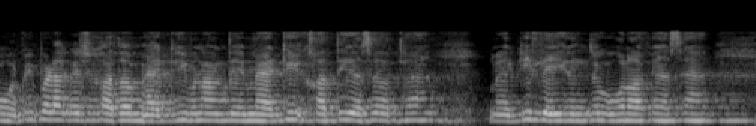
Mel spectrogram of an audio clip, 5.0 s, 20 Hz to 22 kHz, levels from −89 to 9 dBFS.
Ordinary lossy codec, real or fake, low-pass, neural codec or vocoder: none; fake; none; codec, 16 kHz, 8 kbps, FunCodec, trained on LibriTTS, 25 frames a second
